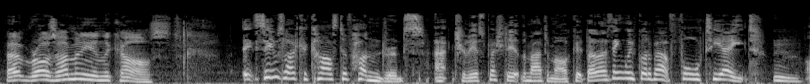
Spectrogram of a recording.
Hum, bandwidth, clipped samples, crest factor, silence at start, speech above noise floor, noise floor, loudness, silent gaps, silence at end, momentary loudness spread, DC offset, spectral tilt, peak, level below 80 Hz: none; 11.5 kHz; under 0.1%; 12 dB; 0.05 s; 20 dB; -35 dBFS; -15 LUFS; none; 0 s; 7 LU; under 0.1%; -5.5 dB/octave; -2 dBFS; -40 dBFS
